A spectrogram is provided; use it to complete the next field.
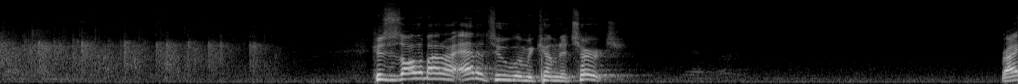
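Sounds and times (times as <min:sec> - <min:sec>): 
audience applause for volunteers: 0:00.0 - 0:03.0
speech: 0:03.7 - 0:06.3.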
